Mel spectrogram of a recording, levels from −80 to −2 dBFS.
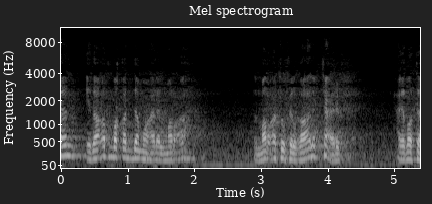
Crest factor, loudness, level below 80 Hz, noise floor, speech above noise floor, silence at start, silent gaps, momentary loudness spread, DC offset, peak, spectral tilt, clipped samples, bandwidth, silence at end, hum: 18 dB; -32 LUFS; -58 dBFS; -52 dBFS; 21 dB; 0 s; none; 21 LU; under 0.1%; -14 dBFS; -8.5 dB/octave; under 0.1%; 9 kHz; 0 s; none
